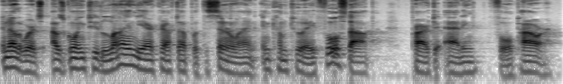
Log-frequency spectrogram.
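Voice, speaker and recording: A man who works as a pilot and mentor, narrating a scripted explanation in a measured, instructional manner. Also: deep voice, a little mellow. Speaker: pilot and flight mentor, video host.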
